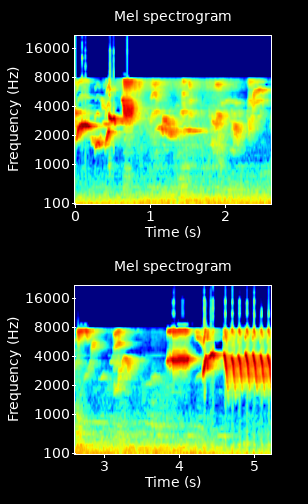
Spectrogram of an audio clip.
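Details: Richly varied training song of a lively oriental magpie-robin: jumbled high whistles and scratchy notes, a clear pure whistle, then an evenly spaced series of six or seven quick, sharp rising notes.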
